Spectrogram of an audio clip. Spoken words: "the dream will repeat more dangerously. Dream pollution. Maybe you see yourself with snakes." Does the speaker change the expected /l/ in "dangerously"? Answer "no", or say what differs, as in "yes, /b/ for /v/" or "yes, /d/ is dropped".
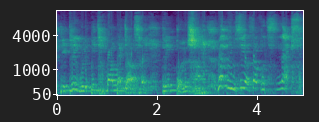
yes, /l/ is dropped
